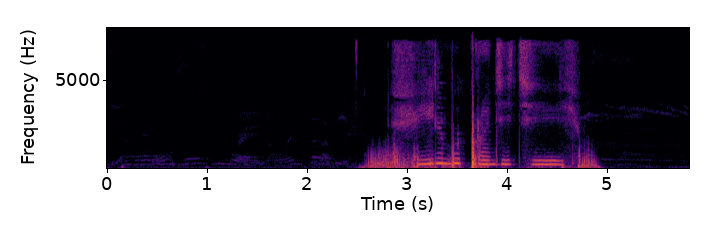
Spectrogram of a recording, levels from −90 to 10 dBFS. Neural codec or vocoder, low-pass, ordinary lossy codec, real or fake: vocoder, 22.05 kHz, 80 mel bands, WaveNeXt; 7.2 kHz; AAC, 32 kbps; fake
